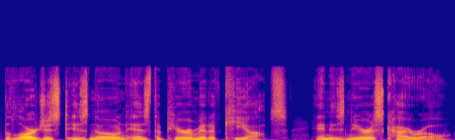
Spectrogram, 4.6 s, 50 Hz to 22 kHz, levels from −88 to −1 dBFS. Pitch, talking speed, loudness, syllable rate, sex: 110 Hz, 170 wpm, -20 LUFS, 4.5 syllables/s, male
